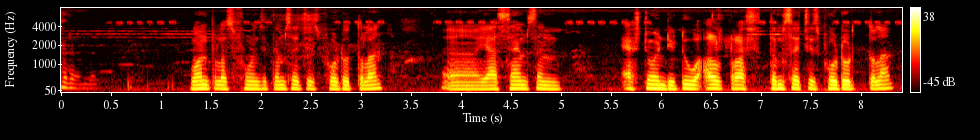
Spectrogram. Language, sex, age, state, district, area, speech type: Kashmiri, male, 18-30, Jammu and Kashmir, Baramulla, urban, spontaneous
